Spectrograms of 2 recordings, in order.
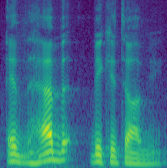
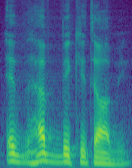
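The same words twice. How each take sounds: First: The two b sounds are pronounced separately. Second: The two b sounds merge into one doubled b. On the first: "ما يجب الإدغام" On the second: "الأحوط استحبابا أن تدغم"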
